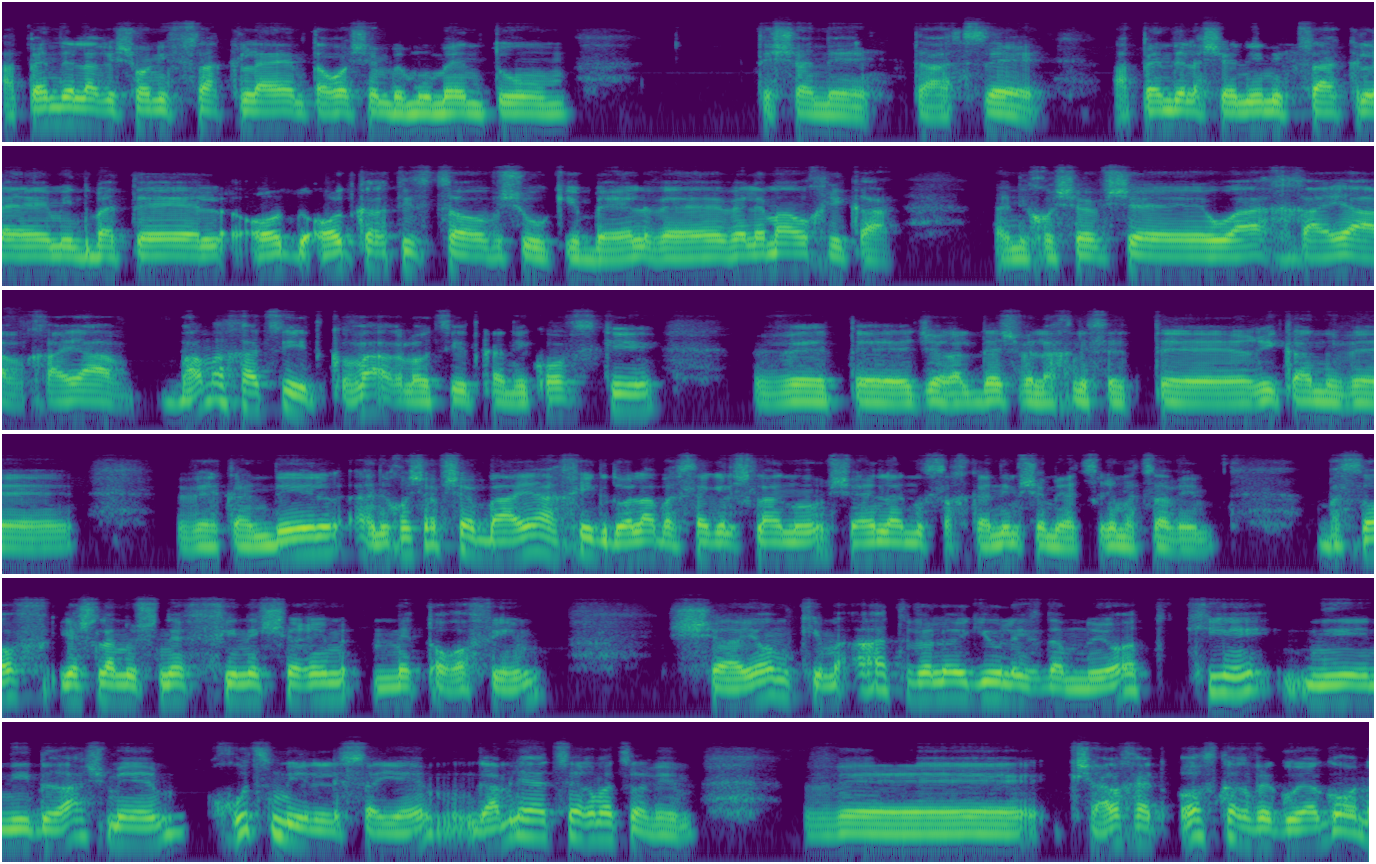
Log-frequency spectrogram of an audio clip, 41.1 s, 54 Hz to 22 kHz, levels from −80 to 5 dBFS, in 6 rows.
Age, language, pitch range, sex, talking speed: 20-39, Hebrew, 90-110 Hz, male, 120 wpm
